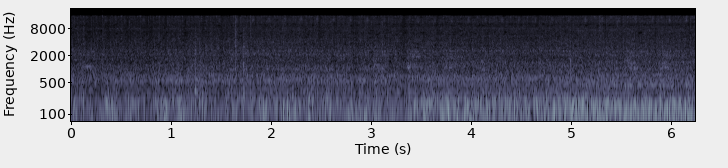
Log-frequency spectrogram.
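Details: 2003–2009 Toyota Sienna V6 (3.3) with no-charge fault, main fuse temporarily bridged with a bottle cap: steady even low idle rumble, no knocks or misses; engine runs smoothly.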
